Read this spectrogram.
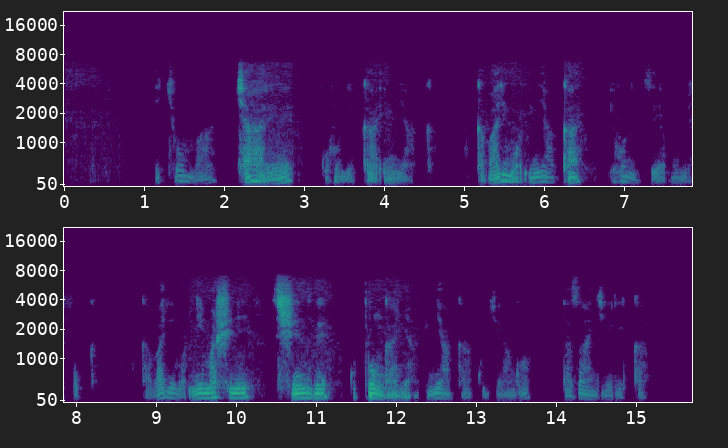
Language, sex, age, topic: Kinyarwanda, male, 25-35, agriculture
